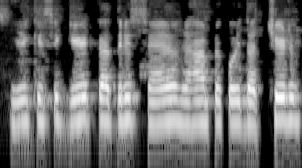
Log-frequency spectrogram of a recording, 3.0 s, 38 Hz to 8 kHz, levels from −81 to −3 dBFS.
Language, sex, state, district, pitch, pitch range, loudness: Hindi, male, Uttar Pradesh, Gorakhpur, 170 Hz, 160-180 Hz, -15 LUFS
